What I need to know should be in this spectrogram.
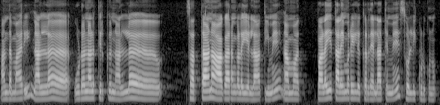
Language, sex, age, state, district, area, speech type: Tamil, female, 30-45, Tamil Nadu, Coimbatore, rural, spontaneous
